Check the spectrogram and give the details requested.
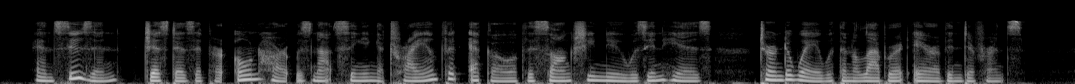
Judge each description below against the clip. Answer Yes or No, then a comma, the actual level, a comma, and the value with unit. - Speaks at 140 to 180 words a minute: Yes, average, 165 wpm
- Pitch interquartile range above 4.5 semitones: No, average, 3.7 semitones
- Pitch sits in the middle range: Yes, medium, 160 Hz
